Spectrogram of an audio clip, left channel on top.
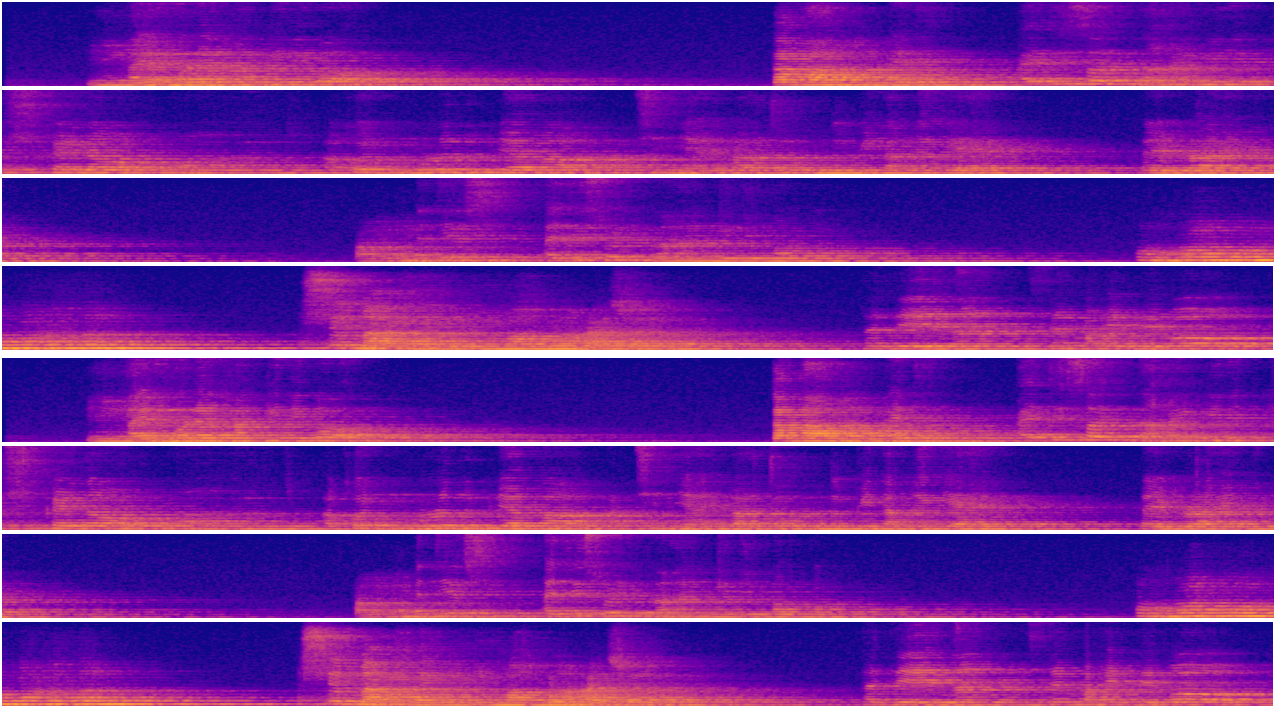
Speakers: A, on the right; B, on the right.
A: ꯎꯝ
B: ꯑꯩ ꯍꯣꯔꯦꯟ ꯍꯪꯈꯤꯅꯤꯀꯣ꯫
A: ꯀꯅꯥ
B: ꯑꯩꯗꯤ ꯑꯩꯗꯤ ꯁꯣꯏꯗꯅ ꯍꯪꯒꯤꯅꯤ ꯀꯩꯅꯣ ꯎ ꯑꯩꯈꯣꯏꯒꯤ ꯃꯔꯣꯟ ꯅꯨꯄꯤ ꯑꯃ ꯑꯊꯤ ꯍꯥꯏꯕ ꯑꯗꯨ ꯅꯨꯄꯤꯗ ꯍꯪꯒꯦ ꯂꯩꯕ꯭ꯔꯥ ꯍꯥꯏꯅ꯫
A: ꯍꯪꯉꯨ꯫
B: ꯑꯩꯗꯤꯁ ꯑꯩꯗꯤ ꯁꯣꯏꯗꯅ ꯍꯪꯒꯤꯅꯤ ꯃꯥꯕꯨ꯫
A: <unintelligible> ꯑꯁꯦꯝꯕ ꯍꯥꯏꯒꯅꯤ ꯃꯥꯁꯨ ꯑꯩꯁꯨ꯫
B: ꯅꯠꯇꯦ ꯅꯪ ꯑꯁꯦꯝꯕ ꯍꯥꯏꯗꯦꯀꯣ꯫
